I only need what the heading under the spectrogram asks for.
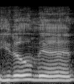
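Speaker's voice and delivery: very slow oddball voice. Speaker voicing people he thinks are odd, in their odd-person voice. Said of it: "This is the voice of people that I think are odd".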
